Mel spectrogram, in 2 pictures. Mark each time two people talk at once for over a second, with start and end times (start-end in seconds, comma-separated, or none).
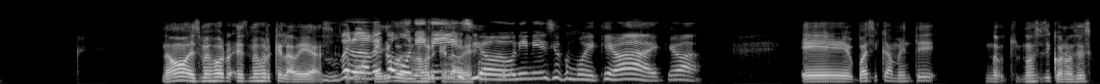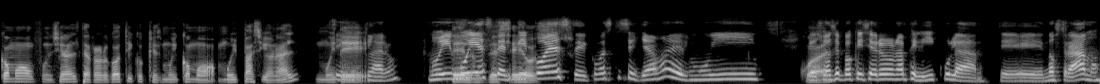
3.4-4.8, 15.4-16.8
